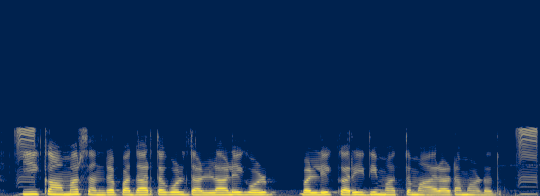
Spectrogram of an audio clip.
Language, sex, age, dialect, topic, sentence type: Kannada, female, 18-24, Northeastern, agriculture, statement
